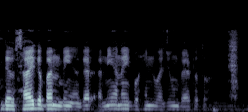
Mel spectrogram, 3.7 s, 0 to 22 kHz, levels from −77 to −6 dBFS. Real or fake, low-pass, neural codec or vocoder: real; 7.2 kHz; none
